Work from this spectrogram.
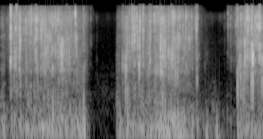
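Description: Long acrylic nails scratch the coarse weave of a small stuffed burlap jute pouch held in one hand. Dense, bright, crinkly scratching comes in three bursts, separated by a short silence and then a brief quieter dip.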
